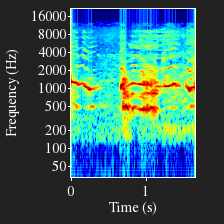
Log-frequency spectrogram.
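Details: Treeing walker coonhound on a mink hunt alongside a dachshund: drawn-out, wavering howling bay notes, one long note, a pause, then a louder quavering run of bays.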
